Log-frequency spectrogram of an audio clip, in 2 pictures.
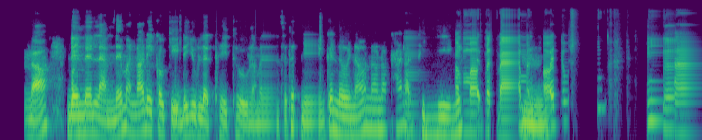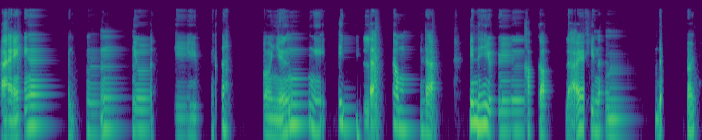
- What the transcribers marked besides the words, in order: distorted speech; other background noise; tapping; unintelligible speech; unintelligible speech; unintelligible speech; unintelligible speech; unintelligible speech
- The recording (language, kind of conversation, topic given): Vietnamese, unstructured, Bạn đã từng đi đâu để tận hưởng thiên nhiên xanh mát?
